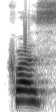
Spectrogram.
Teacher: فس سین حروف صفیریہ میں سے ہے یعنی کہ سین کی ادائیگی میں سیٹی کی آواز آئے گی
